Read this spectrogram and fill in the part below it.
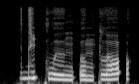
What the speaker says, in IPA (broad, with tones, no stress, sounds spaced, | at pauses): d i˥˩ ʔ k w ɯː˨˩ ŋ ʔ o˨˩ m p l ɔ˦˥ ʔ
